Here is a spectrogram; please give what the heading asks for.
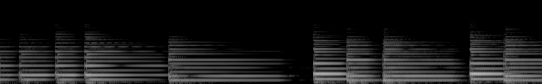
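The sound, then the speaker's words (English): Plain solo piano notes outline a simple three-note melody of A, G and B, struck one at a time with clear ringing decays: a few quick notes, a long held tone, then a cluster of short notes. “it sounds like this if you just play it on piano”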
